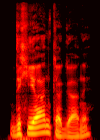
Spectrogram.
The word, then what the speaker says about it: Дхиан Каганы: Солнечные Питри или Агнишватта, Дхиан Каганы, здесь ударение на втором слоге,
